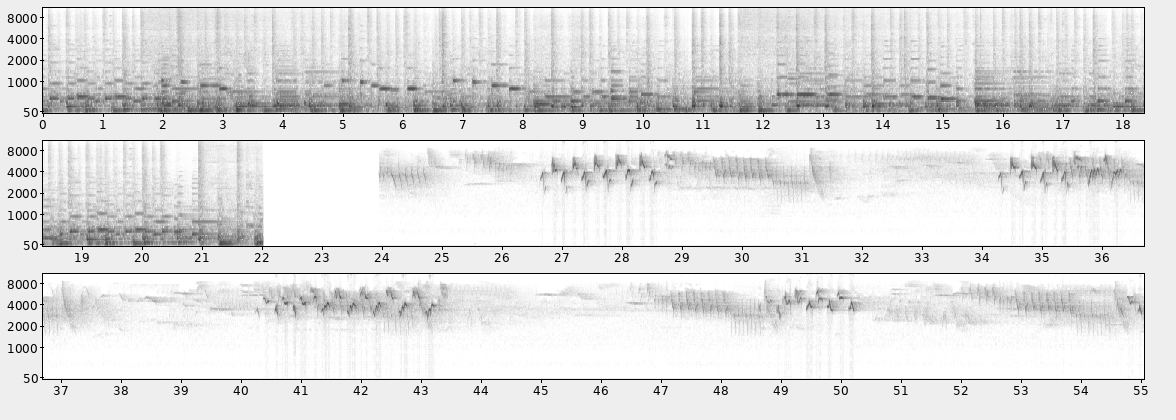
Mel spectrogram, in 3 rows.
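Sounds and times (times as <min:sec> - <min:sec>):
songbird singing: 0:01.8 - 0:06.2, 0:24.0 - 0:55.0.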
